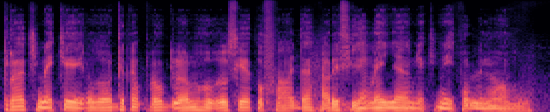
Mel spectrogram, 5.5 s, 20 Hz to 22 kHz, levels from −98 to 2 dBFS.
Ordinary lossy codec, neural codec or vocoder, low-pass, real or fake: none; codec, 44.1 kHz, 1.7 kbps, Pupu-Codec; none; fake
